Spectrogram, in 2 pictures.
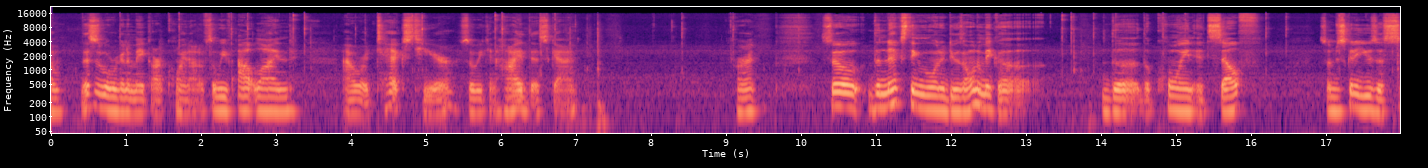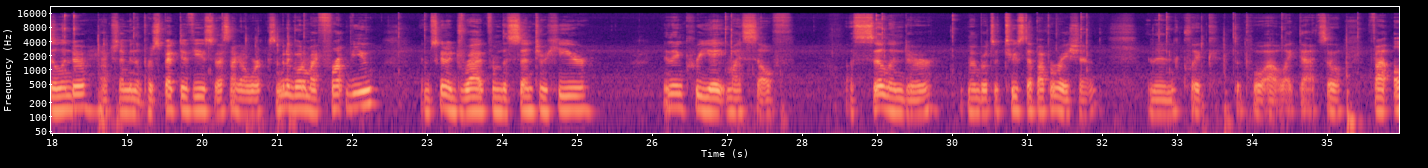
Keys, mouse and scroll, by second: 0.9 middle click, 2.4 middle click, 3.2 click, 4.8 right click, 5.9 click, 6.5 middle click, 8.4 middle click, 13.5 click, 13.9 middle click, 14.8 middle click, 16.2 middle click, 17.1 click, 18.2 right click, 19.0 middle click, 20.1 middle click, 20.5 f, 21.0 z, 21.3 middle click, 22.6 middle click, 23.4-27.0 drag, 27.5 w, 29.0 click, 30.0-31.7 drag, 32.7 click, 33.7 alt+middle click, 35.4-35.9 alt+middle drag.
